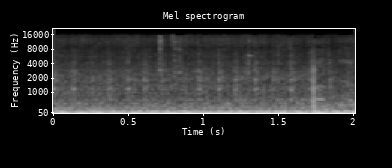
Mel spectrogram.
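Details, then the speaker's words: Mercedes-Benz whose alternator is not charging the battery, idling with a dull, low knock repeating under the drone before shutdown; engine knock of still unknown cause, diagnosis under way with an OBD computer. "okay, so I want to go ahead and I can shut this car down right now, so I start hearing that knocking noise, and just turn the ignition on."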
